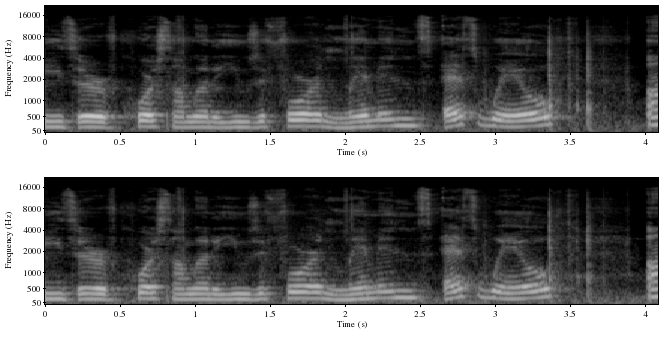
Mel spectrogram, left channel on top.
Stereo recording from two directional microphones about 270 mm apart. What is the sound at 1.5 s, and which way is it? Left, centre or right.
Speech, right.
